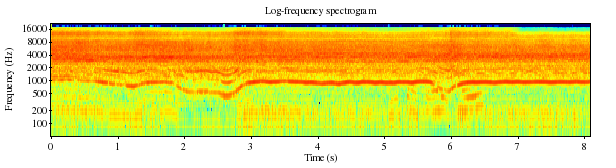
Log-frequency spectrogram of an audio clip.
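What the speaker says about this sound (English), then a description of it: "You'll see I just have an angle grinder with a sanding disc on it." Angle grinder fitted with a sanding disc working on car paint, a loud steady high whine that dips in pitch twice as the disc presses harder, running continuously with no talk.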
